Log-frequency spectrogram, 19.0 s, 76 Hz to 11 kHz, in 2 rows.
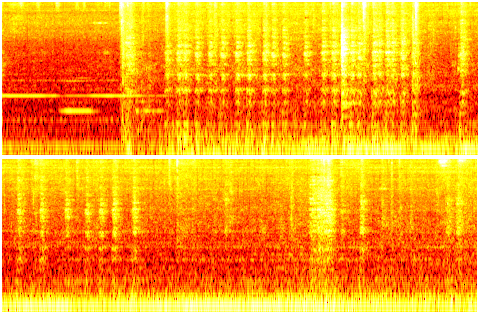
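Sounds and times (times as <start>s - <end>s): steady electronic tone: 0.0s - 3.5s
track clunks: 0.0s - 19.0s
train rumble inside coach: 0.0s - 19.0s.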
